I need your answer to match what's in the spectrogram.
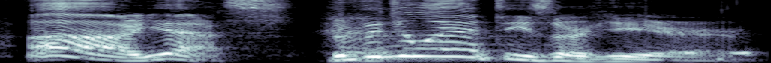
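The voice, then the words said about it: Over-the-top Adam Nuclear character voice. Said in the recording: “do the Adam nuclear voice because it's just so much... Adam nuclear is so much”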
